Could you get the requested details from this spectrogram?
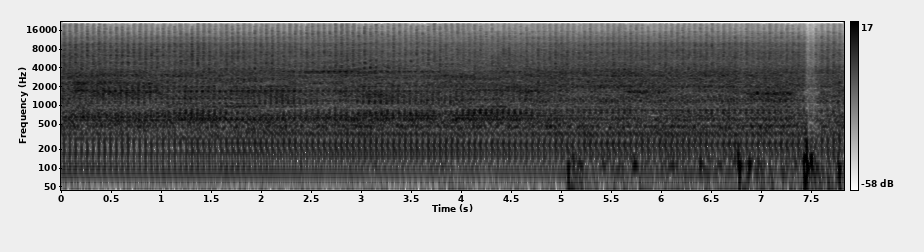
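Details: Scrapped riding mower, found running and mowing, with forward/reverse drive: small single-cylinder engine runs with a fast, steady chatter, no knock or miss; normal running.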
